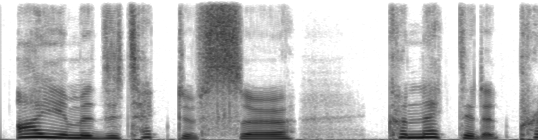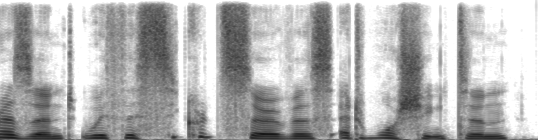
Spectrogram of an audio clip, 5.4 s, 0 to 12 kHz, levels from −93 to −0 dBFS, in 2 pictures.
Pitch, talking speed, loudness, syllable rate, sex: 200 Hz, 155 wpm, -17 LUFS, 5.4 syllables/s, female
